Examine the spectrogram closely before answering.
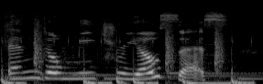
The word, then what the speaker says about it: endometriosis: it's pronounced endometriosis because now the reason why I'm bringing this up again is because I forgot to mention this earlier.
